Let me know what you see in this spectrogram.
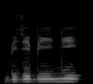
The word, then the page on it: bije biizi: Apatani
